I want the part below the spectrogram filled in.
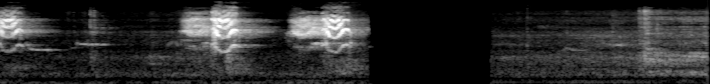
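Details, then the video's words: Female double-collared seedeater calling to excite a male into singing, giving sharp, buzzy, high chirps: one at the start, then two strong ones under a second apart. A faint rustle follows near the end. "Fêmea Fogosa Chamando e Piando Esquente Seu Coleiro"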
